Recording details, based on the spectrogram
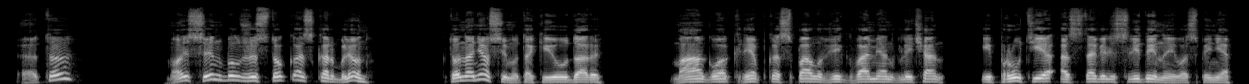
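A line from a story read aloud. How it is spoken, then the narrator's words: Muffled laugh, fierce malice. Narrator (Russian): ответил индеец и засмеялся глухим смехом, не скрывая душившей его свирепой злобы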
